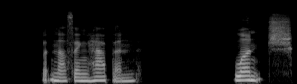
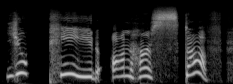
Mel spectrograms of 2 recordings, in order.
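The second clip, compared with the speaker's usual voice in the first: put-on much higher girl's voice, slow and accusing; girl scolding her brother; high, slow reproachful girl's voice; 12 semitones higher, slower than usual. A narrator's reading. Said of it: "Bee said".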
